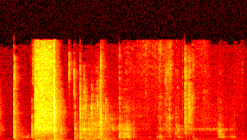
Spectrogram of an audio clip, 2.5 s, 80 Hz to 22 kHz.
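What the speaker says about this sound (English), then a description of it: "So I'm just cutting 1/4 inch off two sides of the cardstock." Cardstock is trimmed for a greeting card, a short, quiet scraping swish of the cut with soft paper rustles and small clicks around it, close by.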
